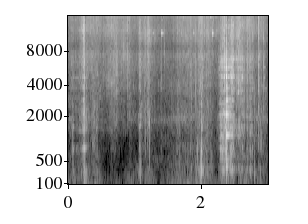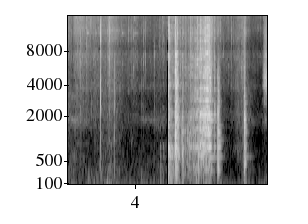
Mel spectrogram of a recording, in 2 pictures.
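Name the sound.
dug-up teapot and stove pieces clinking when handled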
